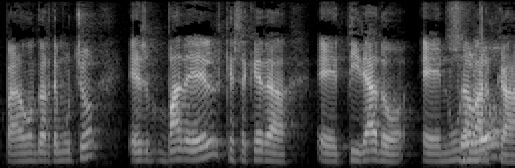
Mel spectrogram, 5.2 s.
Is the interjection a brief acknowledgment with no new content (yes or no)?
yes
